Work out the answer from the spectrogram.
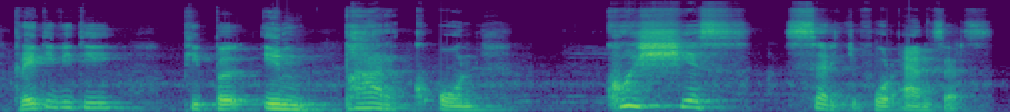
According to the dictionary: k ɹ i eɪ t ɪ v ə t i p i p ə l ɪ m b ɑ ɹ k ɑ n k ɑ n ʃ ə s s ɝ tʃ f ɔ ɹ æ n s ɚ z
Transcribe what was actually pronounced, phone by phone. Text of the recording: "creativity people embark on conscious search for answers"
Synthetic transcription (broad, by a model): k ɹ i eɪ t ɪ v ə t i p i p ə l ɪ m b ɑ ɹ k ɑ n k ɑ ʃ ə s s ɝ tʃ f ɔ ɹ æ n s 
